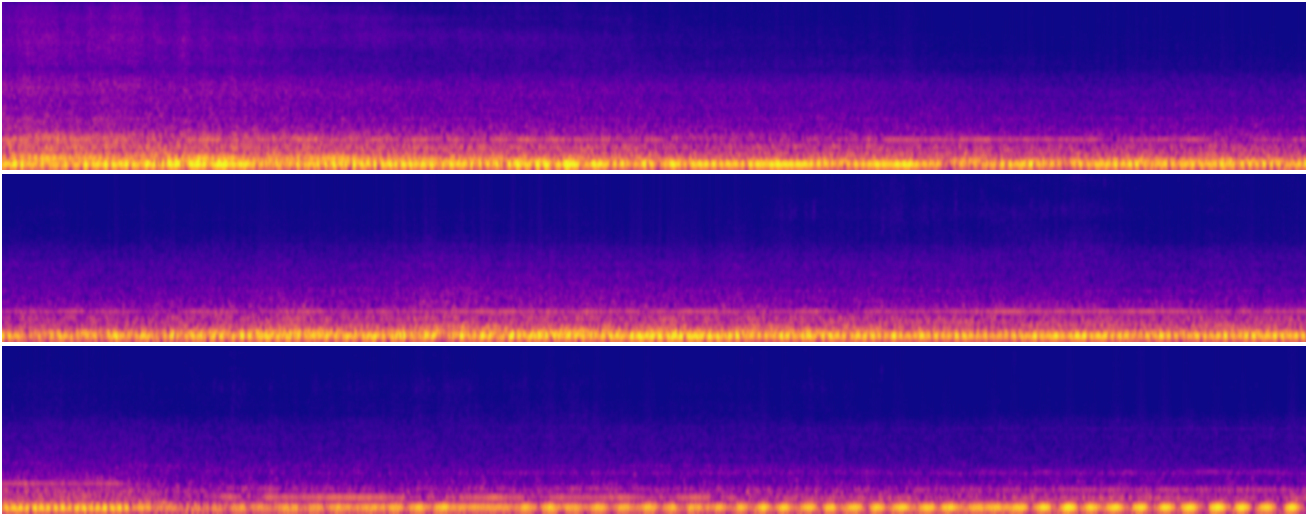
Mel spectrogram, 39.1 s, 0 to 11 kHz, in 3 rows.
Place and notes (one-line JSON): {"title": "Amsterdam, Nederlands - Central station Ferry", "date": "2019-03-28 16:15:00", "description": "Het Ij, Veer centraal station. Crossing the river using the ferry.", "latitude": "52.38", "longitude": "4.90", "altitude": "1", "timezone": "Europe/Amsterdam"}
